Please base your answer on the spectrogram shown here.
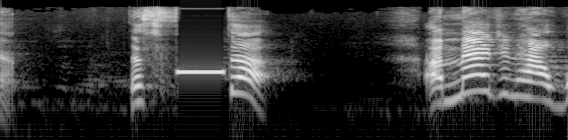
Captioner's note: beep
